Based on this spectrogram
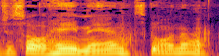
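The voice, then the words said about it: Laid-back California accent. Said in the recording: “He got that California accent. Not the dude man pot smoking.”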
